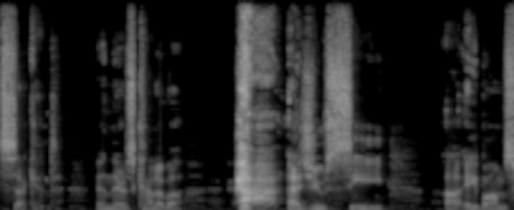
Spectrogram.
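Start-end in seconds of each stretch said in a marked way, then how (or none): 2.4-2.8 sudden high, loud burst of breath; a spirit shrieking as it is torn loose; sharp demonic gasp. Acted. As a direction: otherworldly yelp. Spirit tears through for a second.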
